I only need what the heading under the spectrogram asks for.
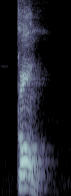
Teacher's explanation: the O in Gong is a first tone. So it is flat and even gong. It doesn't rise. · It doesn't rise. It doesn't dip. It's a flat and even.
